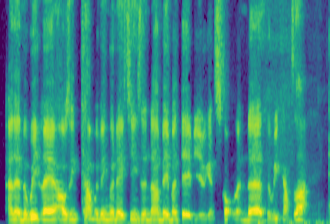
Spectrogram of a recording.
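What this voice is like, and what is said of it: English accent. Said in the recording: “I'm English, like you can tell by my accent. I ain't Scottish”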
